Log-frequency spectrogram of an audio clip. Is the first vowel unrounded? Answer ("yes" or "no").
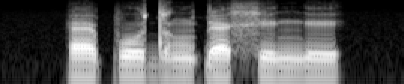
yes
